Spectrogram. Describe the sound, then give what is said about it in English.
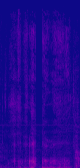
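Someone chewing food with their mouth, a few soft crunchy bites and moist mastication sounds at a moderate level, with a brief low steady tone partway through. “You know, forgive me for talking with food in my mouth.”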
